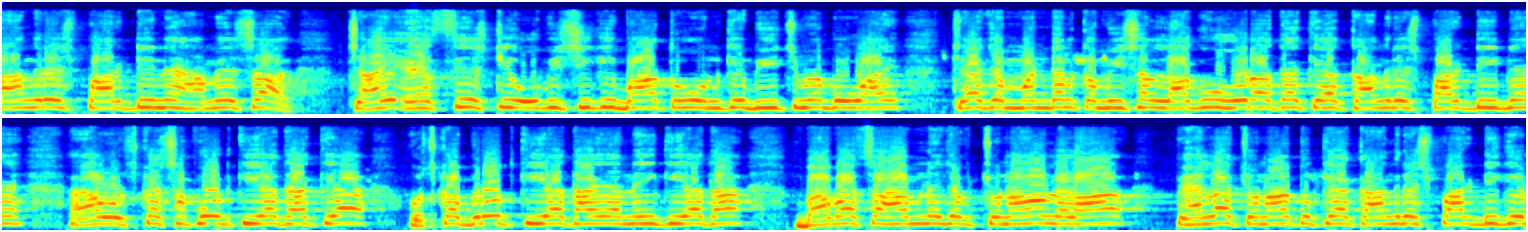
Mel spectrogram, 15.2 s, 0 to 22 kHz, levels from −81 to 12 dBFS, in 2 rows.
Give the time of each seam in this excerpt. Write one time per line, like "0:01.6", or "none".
none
